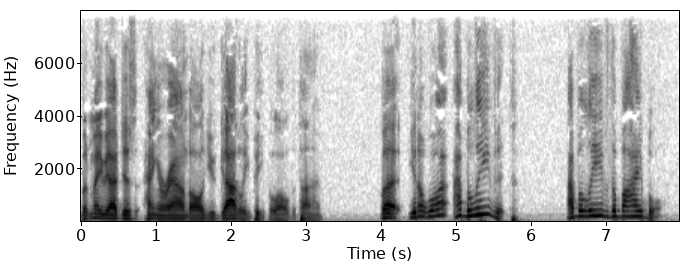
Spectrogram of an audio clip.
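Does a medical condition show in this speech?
No.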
